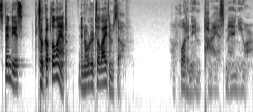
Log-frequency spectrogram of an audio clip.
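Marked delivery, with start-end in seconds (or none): 3.6-5.0 hushed, low mutter under the breath. A man follows his companion, who lights the way with a lamp; muttering. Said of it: "muttered Matho".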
